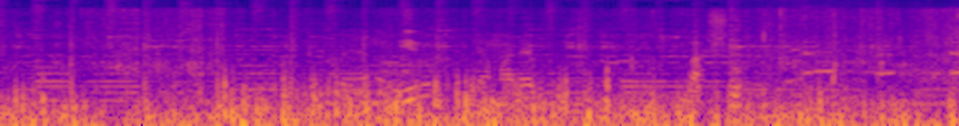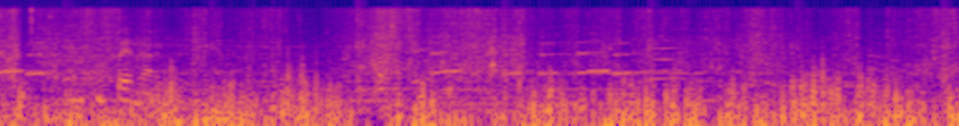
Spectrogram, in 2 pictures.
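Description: Wind buffeting the microphone in a continuous loud rumble, with people's voices in the background.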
